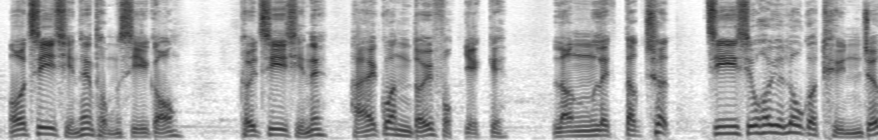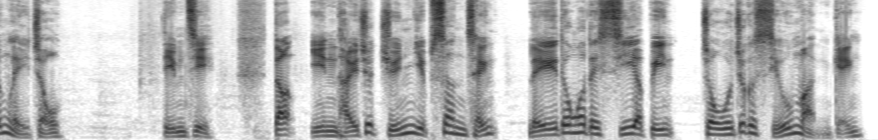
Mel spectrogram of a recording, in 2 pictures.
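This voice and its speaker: A man narrates a suspense story in the first person, in a theatrical, deliberate way. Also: medium pitch, no echo. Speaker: storyteller narrating audio drama. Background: background music.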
